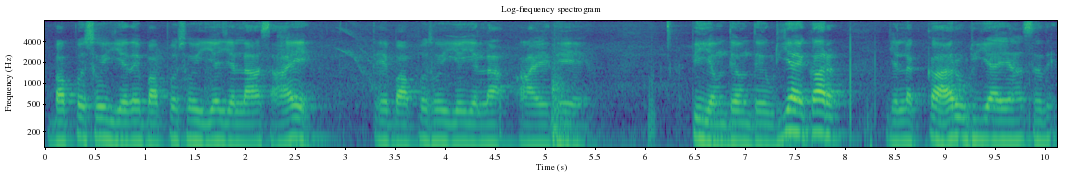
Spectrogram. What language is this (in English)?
Dogri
